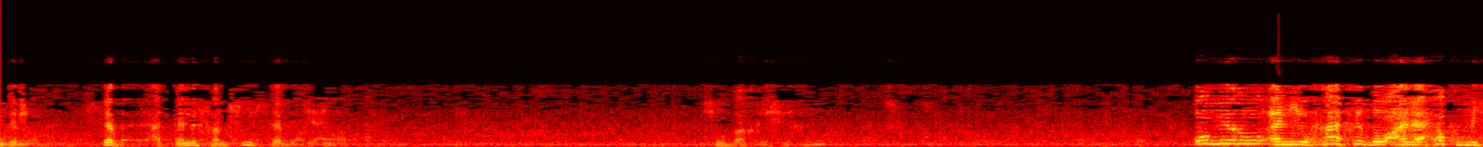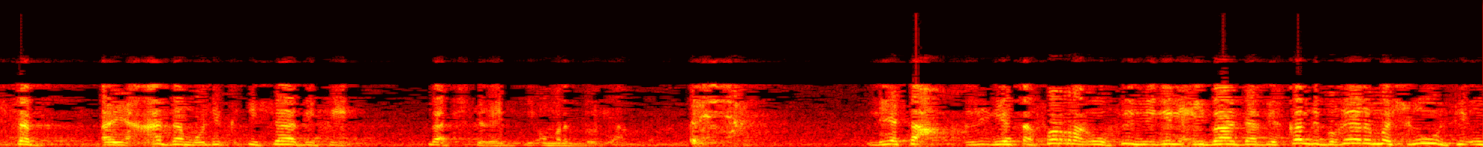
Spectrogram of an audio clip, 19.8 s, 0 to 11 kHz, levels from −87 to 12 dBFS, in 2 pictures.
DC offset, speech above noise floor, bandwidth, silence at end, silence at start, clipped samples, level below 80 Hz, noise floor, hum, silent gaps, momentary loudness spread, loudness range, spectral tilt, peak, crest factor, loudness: under 0.1%; 24 dB; 7 kHz; 0 s; 0 s; under 0.1%; -50 dBFS; -41 dBFS; none; none; 19 LU; 21 LU; -7 dB/octave; 0 dBFS; 20 dB; -17 LUFS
